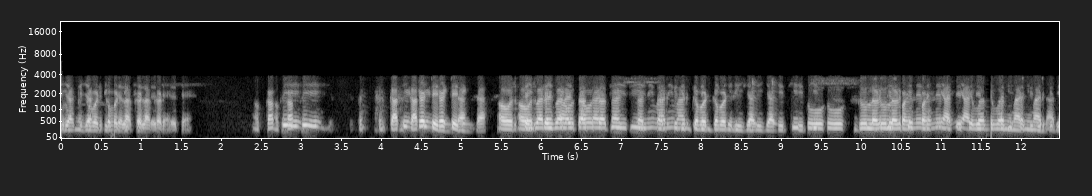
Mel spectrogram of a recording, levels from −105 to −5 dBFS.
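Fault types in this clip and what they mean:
Doubled audio track: a second full-band copy of the speech runs about 300 ms behind at roughly the same level, likely from the signal being captured twice along a slower path. Unlike a room echo, it has no decay or reverberant colouring, and the two copies stay in lockstep throughout.
Packet loss with pitch repetition: short gaps in the stream are bridged by repeating the last pitch period. The 40 ms loss at 0.62 s comes across as a brief, slightly buzzy held tone, and the 60 ms loss at 11.56 s fades into silence before the speech returns with a short cross-fade. This is unlike a dropout, where the sound cuts to silence, or a click, which is instantaneous.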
